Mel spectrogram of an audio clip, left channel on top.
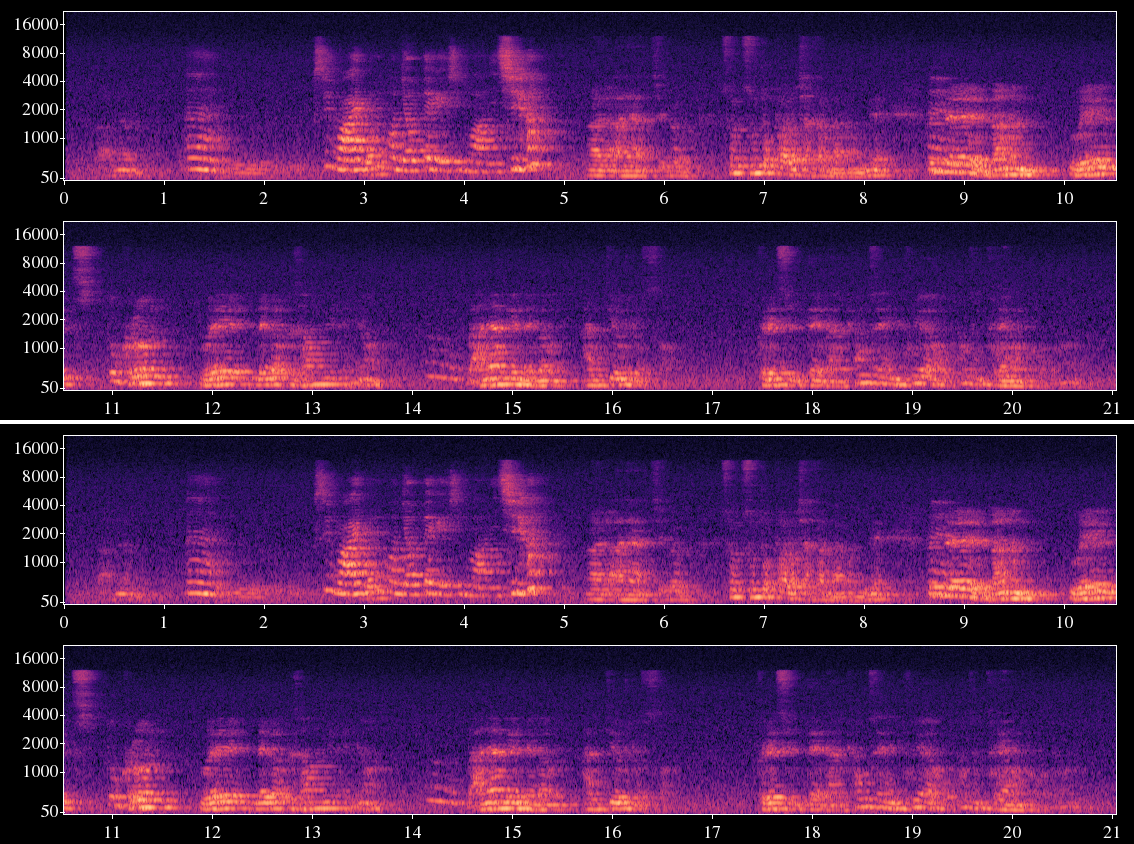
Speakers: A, on the right (about 15°); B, on the left (about 40°).
A: 나는
B: 응,
A: 그
B: 혹시 와이프분
A: 이렇게
B: 옆에 계신 거 아니지?
A: 아니 아니야. 지금 손 손톱파로 잠깐 나갔는데
B: <laughs>
A: 근데 나는 왜 또 그런 왜 내가 그 상황이 되면
B: 응.
A: 만약에 내가 안 뛰어들었어. 그랬을 때 나는 평생 후회하고 평생 불행할 거거든.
